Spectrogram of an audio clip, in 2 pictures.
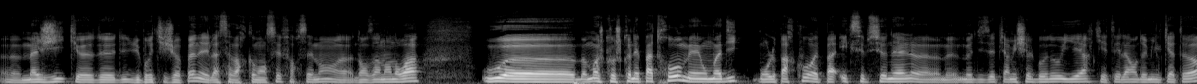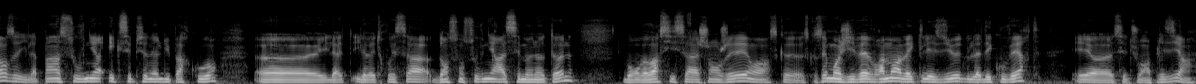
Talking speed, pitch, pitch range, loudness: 255 wpm, 120 Hz, 110-130 Hz, -22 LUFS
